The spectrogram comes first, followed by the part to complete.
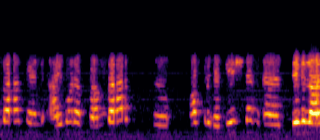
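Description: Speech only: a caller talking over a conference-call telephone line, with the thin sound of a phone connection.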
